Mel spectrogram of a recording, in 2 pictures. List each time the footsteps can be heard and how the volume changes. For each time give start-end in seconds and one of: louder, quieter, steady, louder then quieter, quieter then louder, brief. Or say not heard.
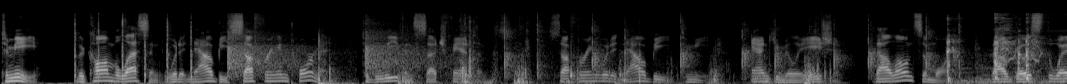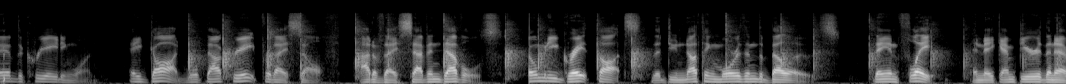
3.1-8.3 quieter.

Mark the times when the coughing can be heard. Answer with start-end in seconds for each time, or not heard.
9.4-10.8.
